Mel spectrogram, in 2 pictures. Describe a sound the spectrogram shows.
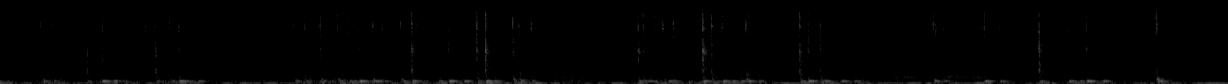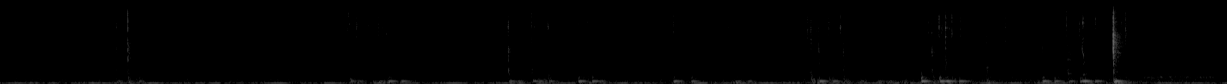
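Keys clack rapidly on a keyboard.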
